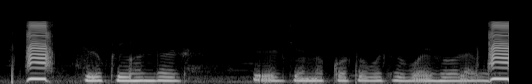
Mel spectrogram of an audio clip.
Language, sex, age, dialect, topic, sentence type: Bengali, male, 18-24, Rajbangshi, banking, question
